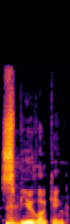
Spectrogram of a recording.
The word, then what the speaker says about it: spelunking: Well, I've always heard it as spewlunking, like you're spewing something out of your mouth.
